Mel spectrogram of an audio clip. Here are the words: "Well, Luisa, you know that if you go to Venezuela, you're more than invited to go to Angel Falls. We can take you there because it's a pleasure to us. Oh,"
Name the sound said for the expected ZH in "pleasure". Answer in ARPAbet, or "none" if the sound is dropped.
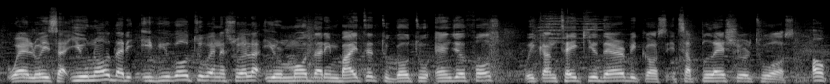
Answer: SH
